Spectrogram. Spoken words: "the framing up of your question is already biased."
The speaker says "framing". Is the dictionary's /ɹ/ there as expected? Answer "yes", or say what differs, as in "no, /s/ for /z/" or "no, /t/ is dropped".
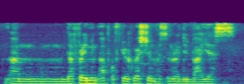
yes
